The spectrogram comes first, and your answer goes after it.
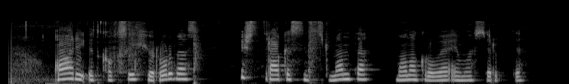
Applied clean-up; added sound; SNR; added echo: classical method log-MMSE.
